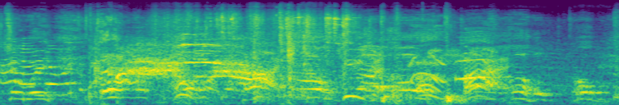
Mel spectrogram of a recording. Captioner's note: Elizabeth screaming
